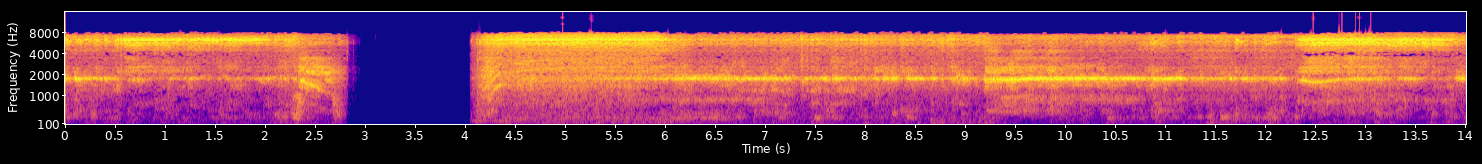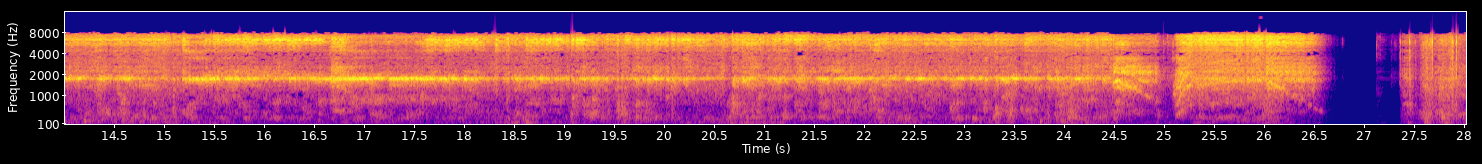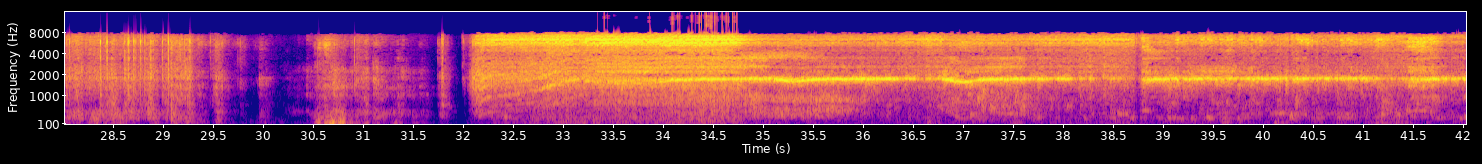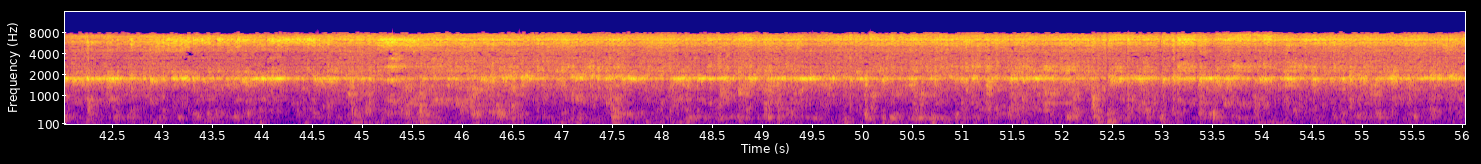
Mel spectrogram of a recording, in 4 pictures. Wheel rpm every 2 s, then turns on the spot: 230, 60, 170, 230, 230, 230, 230, 230, 230, 230, 240, 230, 140, 30, 20, 20, 150, 230, 230, 230, 230, 230, 230, 230, 230, 230, 230, 230.
26-32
